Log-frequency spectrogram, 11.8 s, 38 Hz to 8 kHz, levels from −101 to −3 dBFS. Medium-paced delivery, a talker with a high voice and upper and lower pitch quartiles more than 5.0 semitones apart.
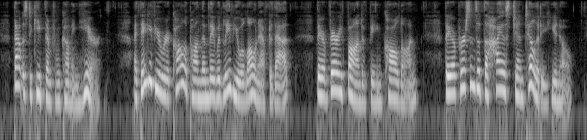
No: fast, 210 wpm; high, 200 Hz; wide, 5.5 semitones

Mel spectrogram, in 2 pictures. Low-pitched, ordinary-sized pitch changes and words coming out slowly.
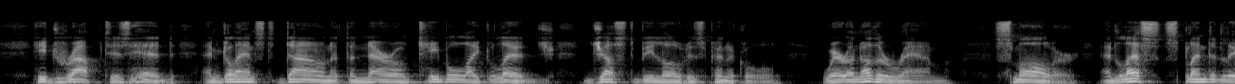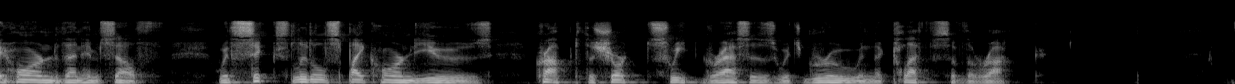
Yes: very low, 95 Hz; average, 3.2 semitones; slow, 110 wpm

